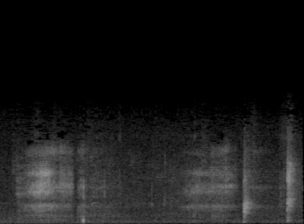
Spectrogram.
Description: the hush puppy is snoring while sleeping.....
